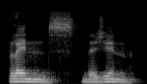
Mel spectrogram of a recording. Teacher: aquesta S final de mot seria sorda, però com que està dins d'una frase que després la consonant que hi ha després és sonora, el que fa és sonoritzar la S i passa a ser una Z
